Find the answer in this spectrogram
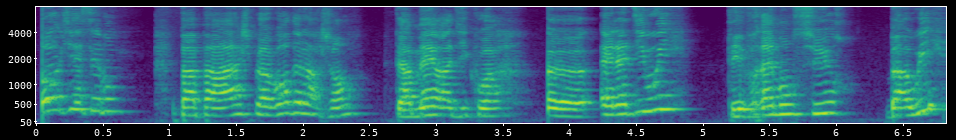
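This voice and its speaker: A man acting out a comedy sketch as a teacher, parents and pupils, switching quickly between them. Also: high-pitched. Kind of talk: scripted school comedy sketch.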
